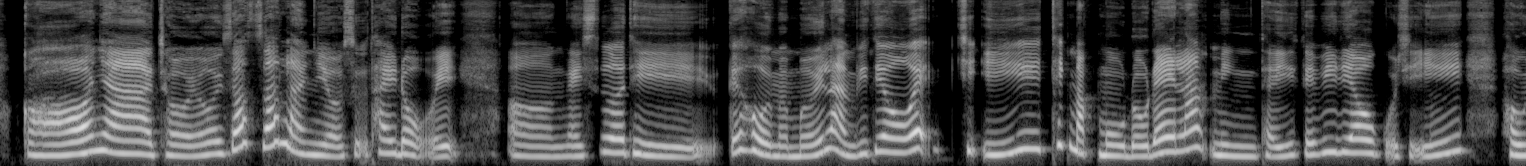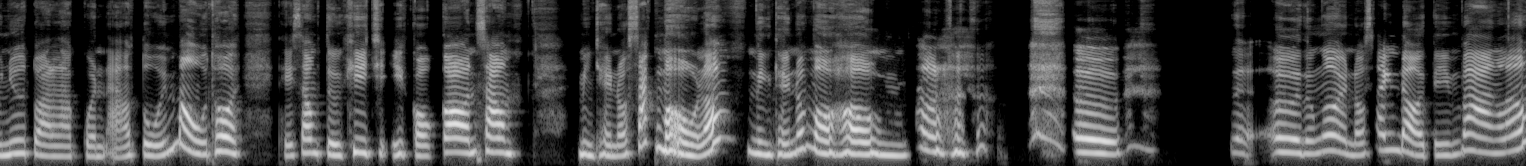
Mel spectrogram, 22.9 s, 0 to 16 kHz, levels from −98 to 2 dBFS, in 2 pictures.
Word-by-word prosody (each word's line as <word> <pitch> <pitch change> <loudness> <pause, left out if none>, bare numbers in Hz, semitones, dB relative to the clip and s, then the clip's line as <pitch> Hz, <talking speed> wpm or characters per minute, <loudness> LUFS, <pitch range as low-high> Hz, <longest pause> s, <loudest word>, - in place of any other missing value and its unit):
Có 250 +3 +2
nha, 285 -6 +2
trời 235 -3 -4
ơi, 265 +4 -3
rất 400 - 0
rất 440 +3 +2
là 315 - -1
nhiều 245 -5 -3
sự 245 +2 -10
thay 290 -2 -4
đổi. 225 -5 -4 0.3
Ờ, 220 -2 -8
ngày 225 +1 -7
xưa 305 +5 -3
thì 225 -7 -3 0.2
cái 315 +4 -3
hồi 320 -9 0
mà 225 -1 -6
mới 225 +5 -3
làm 300 -10 -1
video 305 +4 -2
ấy, 360 +1 +3 0.2
chị 345 -1 -7
ấy 305 +10 -2
thích 470 -2 -3
mặc 285 -7 -1
màu 240 -2 -1
đồ 225 0 -3
đen 315 +6 +2
lắm, 400 +4 -1
mình 230 -4 -4
thấy 225 +2 -6
cái 255 -1 -4
video 305 0 -1
của - - -9
chị - - -11 0.2
ấy 330 +5 -5 0.3
hầu 250 -3 -1
như 275 +4 0
toàn 235 -4 -2
là 225 0 -5
quần 220 -1 -6
áo 220 - -6
tối 245 0 -1
màu 300 -8 +5
thôi. 330 -2 +6 0.4
Thế 235 - -4
xong 300 0 +1
từ 250 -2 +2
khi 305 0 +2
chị 280 -2 -8
ấy 260 +2 -3
có 230 -1 +1
con 305 +5 +7
xong, 310 -3 +5 0.5
mình 265 -2 +1
thấy 250 -2 -1
nó 230 +2 -2
sắc 445 - 0
màu 290 - +7
lắm, 270 - +7 0.2
mình 275 -4 +1
thấy 255 -1 -1
nó 365 +7 +1
màu 310 -8 +4
hồng, 275 -1 +6 1.3
xong - - -3
là 315 - +3
ừ, 285 -3 +6 0.8
t 305 - -11 0.3
ừ, 310 -1 +2
đúng 280 +1 -5
rồi, 340 -3 +1
nó 250 -1 -5
xanh 360 0 -2
đỏ 300 -8 +2
tím 245 +1 -6
vàng 320 -4 +2
lắm. 335 +6 0
275 Hz, 205 wpm, -21 LUFS, 240-315 Hz, 1.3 s, con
